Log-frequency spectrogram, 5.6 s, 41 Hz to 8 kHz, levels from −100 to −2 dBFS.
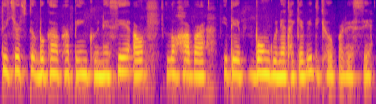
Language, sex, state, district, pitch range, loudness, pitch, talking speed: Nagamese, female, Nagaland, Kohima, 180-200 Hz, -16 LUFS, 190 Hz, 210 wpm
